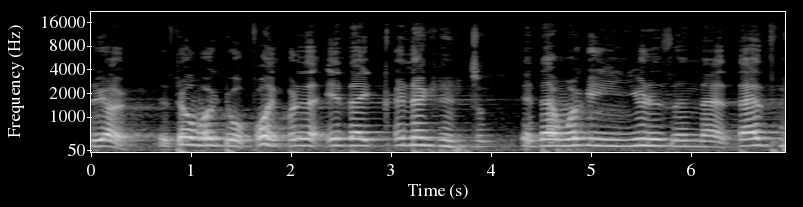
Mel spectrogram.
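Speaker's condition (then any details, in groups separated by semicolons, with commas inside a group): Cerebral palsy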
